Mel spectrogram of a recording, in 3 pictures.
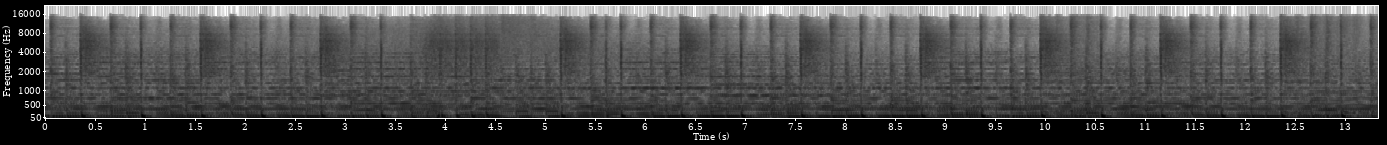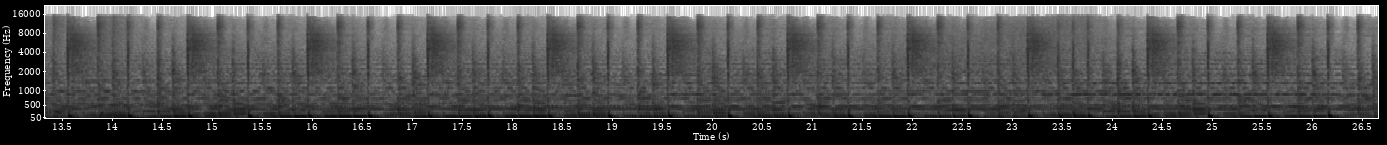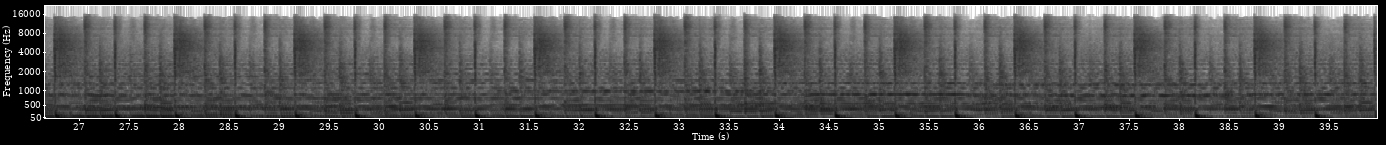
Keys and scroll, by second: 0.7 ctrl+z, 0.9 ctrl+z, 1.8 ctrl+z, 2.2 ctrl+z, 2.9 ctrl+z, 3.4 ctrl+z, 4.0 ctrl+z, 8.4 space, 9.2 space, 10.6 space, 10.9 ctrl+z, 18.5 space, 22.8 space.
